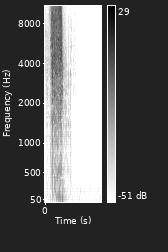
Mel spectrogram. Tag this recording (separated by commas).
Tearing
